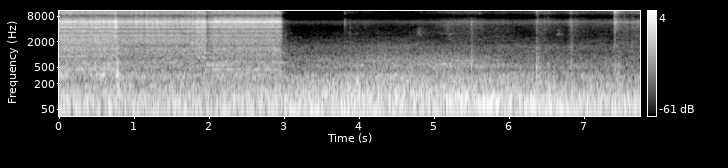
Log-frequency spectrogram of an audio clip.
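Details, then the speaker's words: Mazda CX-5 rear caliper parking brake motor re-engaged after maintenance mode, microphone beside the caliper: high, steady electric whir about three seconds, then stops with soft clicks; normal engagement. "Now I'm going to engage it and put it back to normal."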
